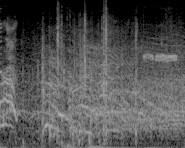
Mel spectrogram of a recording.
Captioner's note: grunting; whistle blows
